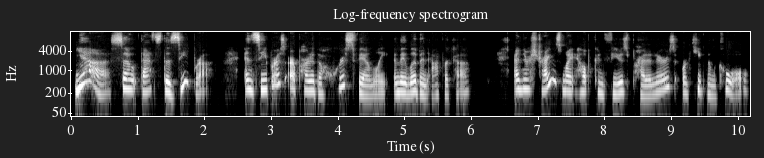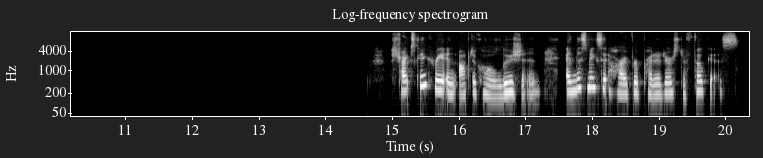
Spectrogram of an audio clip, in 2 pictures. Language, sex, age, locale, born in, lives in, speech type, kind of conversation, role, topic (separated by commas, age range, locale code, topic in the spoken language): English, female, 20-24, en-US, United States, United States, read, expert-assistant, expert, What animal has black and white stripes?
